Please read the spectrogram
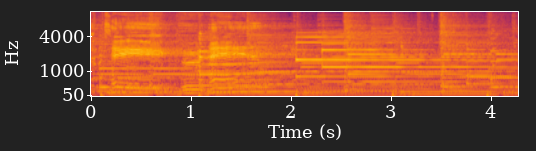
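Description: Live country band music: electric guitar and band playing a ballad, with wavering, vibrato-laden melody lines in the first second or so and long held notes in the second half.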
